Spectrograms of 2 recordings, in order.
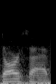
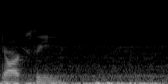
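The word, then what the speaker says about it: Darkseid: call him his name's dark side but it's spelled like dark seed like a seed like in the plant dark seed but it's supposed to be dark side show this one too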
